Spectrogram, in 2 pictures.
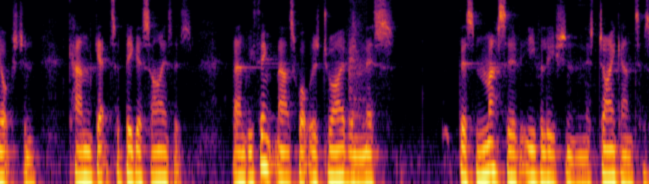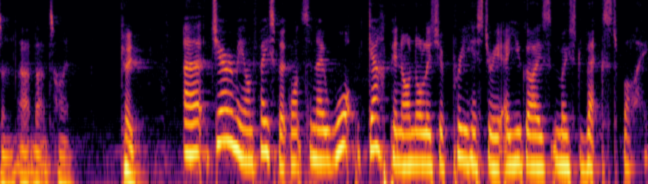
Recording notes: In front of a live audience at the Cambridge Science Centre.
